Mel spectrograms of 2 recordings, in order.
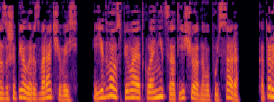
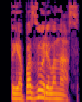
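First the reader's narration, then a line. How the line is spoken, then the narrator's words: Roar. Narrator (Russian): взревел боевик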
